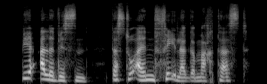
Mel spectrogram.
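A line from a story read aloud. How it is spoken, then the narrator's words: Curt. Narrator (German): sagte schroff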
